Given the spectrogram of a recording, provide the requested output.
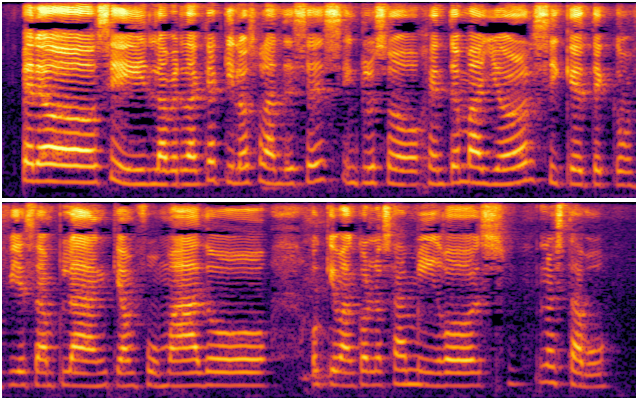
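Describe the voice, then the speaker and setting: With fairly even intonation and a fairly slow pace, a woman talks in an ordinary speaking voice at a fairly high pitch. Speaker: podcast co-host. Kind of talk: casual chat.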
